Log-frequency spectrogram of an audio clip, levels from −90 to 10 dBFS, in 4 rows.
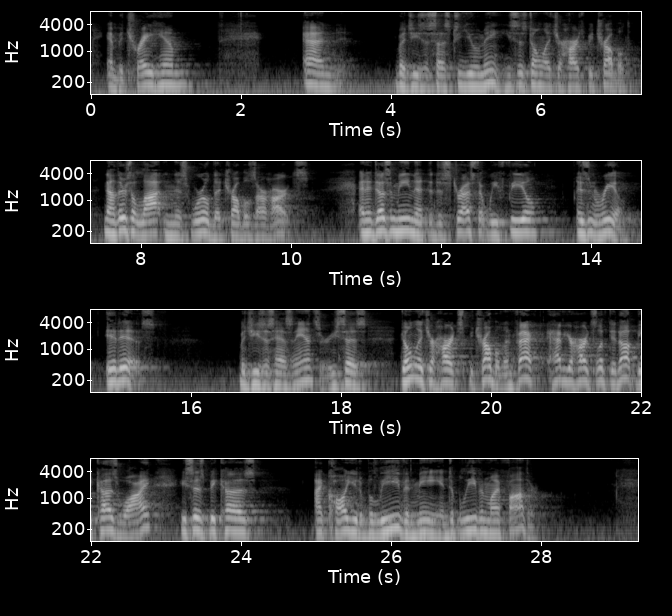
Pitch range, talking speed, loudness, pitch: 140-175 Hz, 170 wpm, -26 LUFS, 160 Hz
